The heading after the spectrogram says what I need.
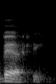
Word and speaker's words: Berg: Oh, okay, so technically it's called Berg, but it's spelled B-E-R-G. It's Berg in English, I guess.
